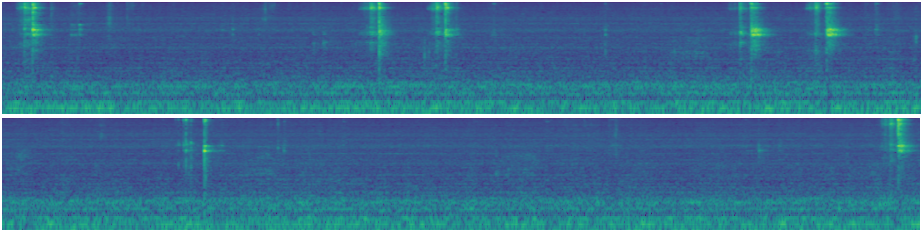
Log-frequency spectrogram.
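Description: A small pneumatic engraving tool buzzes steadily against stone.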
